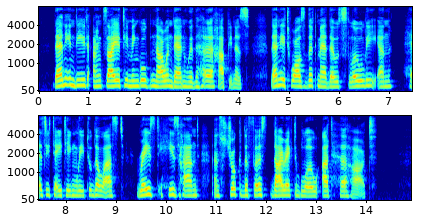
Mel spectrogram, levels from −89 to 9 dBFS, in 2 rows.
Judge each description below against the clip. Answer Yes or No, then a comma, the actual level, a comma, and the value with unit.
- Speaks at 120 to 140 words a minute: Yes, slow, 135 wpm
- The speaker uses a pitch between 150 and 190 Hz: Yes, medium, 185 Hz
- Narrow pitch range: Yes, narrow, 2.2 semitones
